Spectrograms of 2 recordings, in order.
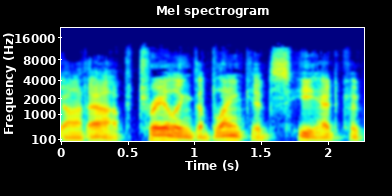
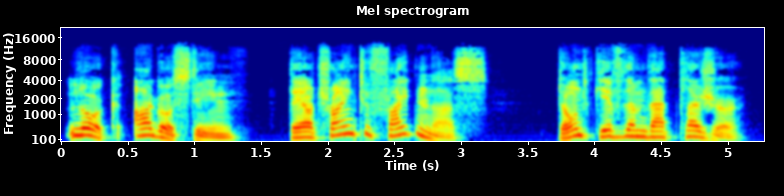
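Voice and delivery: firm encouragement; 11 semitones higher, 3 dB louder than usual. Acted. Steadying his frightened friend.

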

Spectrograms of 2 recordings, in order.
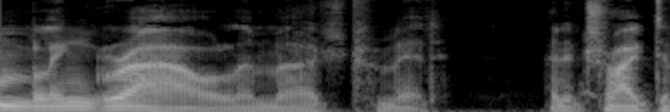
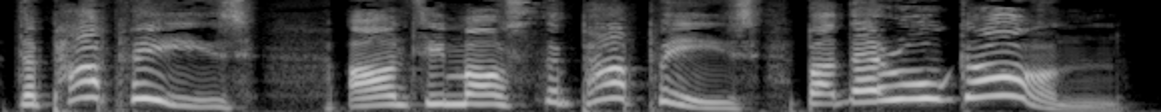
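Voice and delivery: very high, loud alarmed outburst; high-pitched excitable yelling; shouted; 8 dB louder than usual. A narrator's reading. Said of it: "and then shouted".

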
